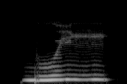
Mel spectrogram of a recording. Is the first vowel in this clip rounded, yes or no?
yes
